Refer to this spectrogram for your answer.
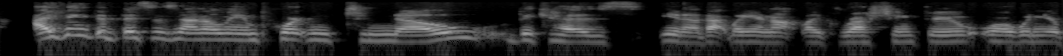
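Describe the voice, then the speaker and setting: A woman talks at a very fast clip with fairly low pitch and lively intonation, her voice dry and close with no echo. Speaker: workshop leader for screenwriters. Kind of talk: online workshop talk. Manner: animated.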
